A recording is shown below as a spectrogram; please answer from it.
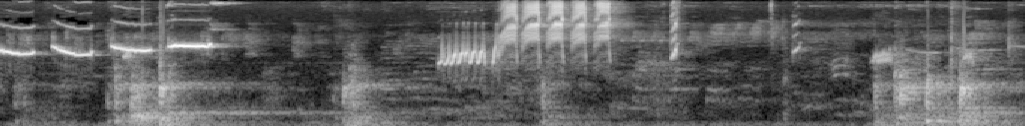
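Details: Flamboyan songbird in full song with varied material: clear whistled notes near the start, then a rapid run of buzzy high rattling notes and harsh chattering bursts, with loud low thumps between phrases.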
